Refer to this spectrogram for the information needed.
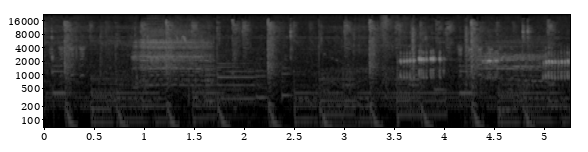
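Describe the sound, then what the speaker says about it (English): Frogs croak in a dense, rhythmic chorus of deep repeated pulses while sheep bleat intermittently over the top, loud and continuous throughout, in the video game Farming Simulator 25. "now you've got the frog chorus competing with the sheep"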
